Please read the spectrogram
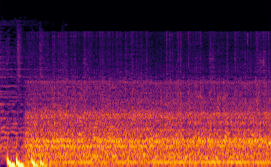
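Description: Music stops about a third of a second in, giving way to the steady drone of a light aircraft's engine and propeller, picked up by a camera mounted under the wing.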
